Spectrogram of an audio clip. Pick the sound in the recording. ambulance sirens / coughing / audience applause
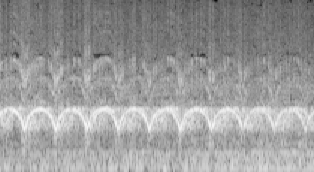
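ambulance sirens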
